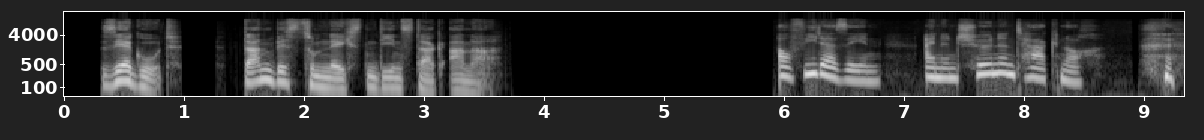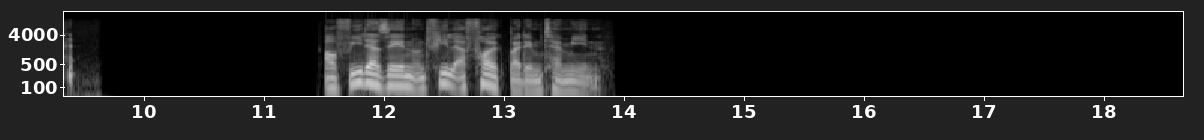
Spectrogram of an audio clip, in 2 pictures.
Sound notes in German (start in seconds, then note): 9.0 lacht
